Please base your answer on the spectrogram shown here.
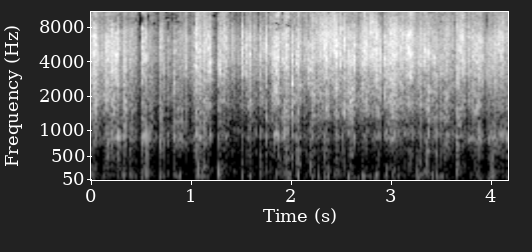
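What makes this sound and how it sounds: A small block of brown honeycomb/corrugated cardboard with a hollow cellular structure is held near the mic and rapidly tapped and scratched with fingertips and nails. The result is a dense, fast stream of crisp, papery taps and scratchy rasps, bright and hissy with almost no low end.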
